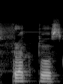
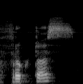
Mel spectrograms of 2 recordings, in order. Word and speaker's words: fructose: then we have fructose you can pronounce it as fructose or fructose no problem and then we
